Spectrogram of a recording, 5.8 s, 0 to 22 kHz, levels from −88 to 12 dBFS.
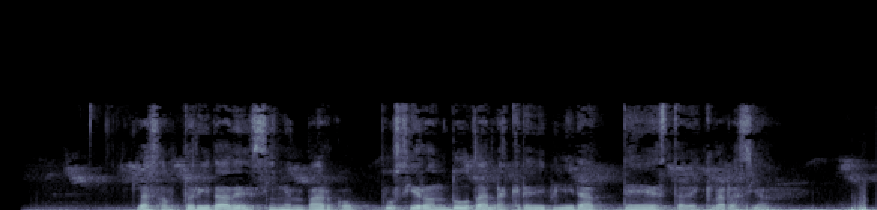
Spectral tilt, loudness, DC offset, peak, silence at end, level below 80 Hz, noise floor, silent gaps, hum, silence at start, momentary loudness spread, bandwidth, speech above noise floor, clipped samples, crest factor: -7 dB/octave; -26 LUFS; under 0.1%; -8 dBFS; 0 s; -38 dBFS; -46 dBFS; none; none; 0.2 s; 10 LU; 11.5 kHz; 22 dB; under 0.1%; 16 dB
